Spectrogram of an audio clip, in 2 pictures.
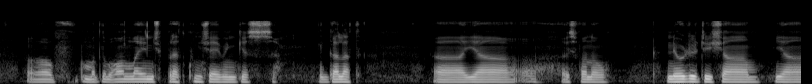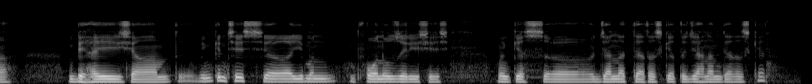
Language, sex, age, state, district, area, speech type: Kashmiri, male, 18-30, Jammu and Kashmir, Anantnag, rural, spontaneous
